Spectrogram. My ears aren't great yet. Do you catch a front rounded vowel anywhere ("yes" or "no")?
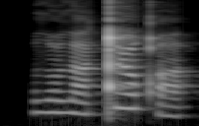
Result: yes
